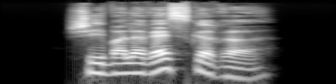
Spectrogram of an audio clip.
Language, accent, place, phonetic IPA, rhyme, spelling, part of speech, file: German, Germany, Berlin, [ʃəvaləˈʁɛskəʁə], -ɛskəʁə, chevalereskere, adjective, De-chevalereskere.ogg
- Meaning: inflection of chevaleresk: 1. strong/mixed nominative/accusative feminine singular comparative degree 2. strong nominative/accusative plural comparative degree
